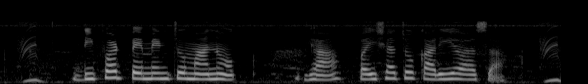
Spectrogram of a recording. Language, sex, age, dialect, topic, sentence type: Marathi, female, 25-30, Southern Konkan, banking, statement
